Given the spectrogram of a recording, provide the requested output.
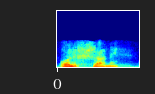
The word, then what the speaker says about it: Ольшаны: А ну поправь меня, это Ольшаны, я правильно назвал или нет, прием? – Да-да. Все правильно. Ольшаны, это Харьковская область. Все правильно принял, прием.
